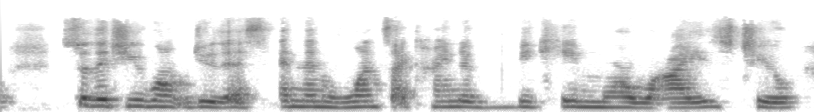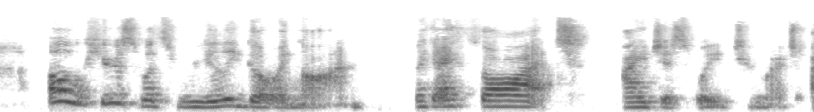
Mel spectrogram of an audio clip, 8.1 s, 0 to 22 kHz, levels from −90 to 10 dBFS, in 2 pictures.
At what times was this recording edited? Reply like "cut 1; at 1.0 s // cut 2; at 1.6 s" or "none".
cut 1; at 7.0 s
